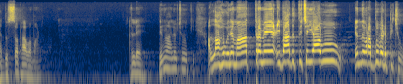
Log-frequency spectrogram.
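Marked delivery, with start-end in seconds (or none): 4.2-8.0 preaching at full force. Acted. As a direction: proclaim the verse to the hall. (ഉച്ചത്തിൽ പ്രസംഗം)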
